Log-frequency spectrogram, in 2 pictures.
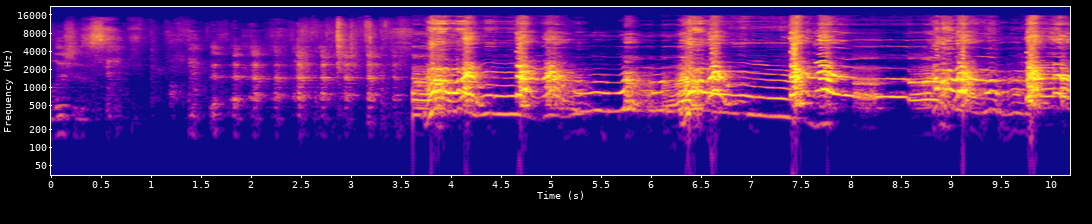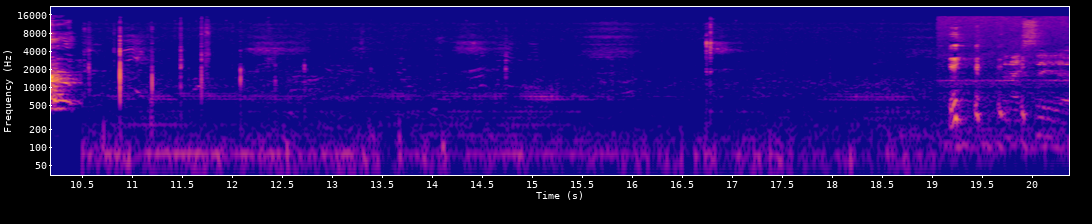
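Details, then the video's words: Pet dog crying along with his human baby brother in support: about seven seconds of loud, wavering, drawn-out howls rising and falling in long quavering notes, preceded and followed by quieter household sounds and low background rumble. "Dog & Baby Cry Together"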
